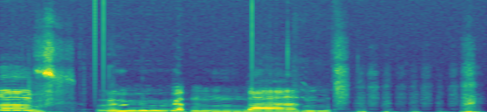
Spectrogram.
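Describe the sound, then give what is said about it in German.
Dog panting from a dog named Struppi: long, wavering whine-like vocal tones give way to a quick series of short, breathy pants that rise and fall in bursts, fairly loud and without any talk over them. “Irgendwas mit Hunden.”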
